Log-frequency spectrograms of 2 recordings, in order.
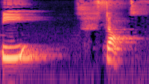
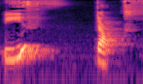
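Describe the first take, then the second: First: The break falls before the s sound. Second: The break falls after the s sound. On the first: It means the stalks of pea plants. "The other one is" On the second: It means talks held for peace. "I have made a pause after peace"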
